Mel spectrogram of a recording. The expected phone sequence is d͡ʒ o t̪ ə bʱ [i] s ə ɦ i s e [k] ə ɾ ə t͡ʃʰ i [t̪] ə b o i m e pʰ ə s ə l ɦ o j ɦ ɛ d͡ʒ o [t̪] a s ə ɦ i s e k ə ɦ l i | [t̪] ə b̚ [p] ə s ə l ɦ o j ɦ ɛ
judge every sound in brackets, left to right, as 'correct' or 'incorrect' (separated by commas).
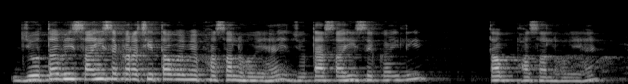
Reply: correct, correct, correct, correct, correct, incorrect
